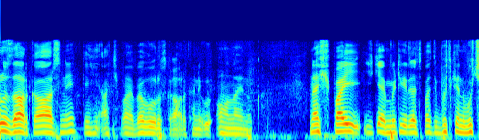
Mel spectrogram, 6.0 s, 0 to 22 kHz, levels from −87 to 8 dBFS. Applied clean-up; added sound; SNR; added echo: none; none; none; none.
